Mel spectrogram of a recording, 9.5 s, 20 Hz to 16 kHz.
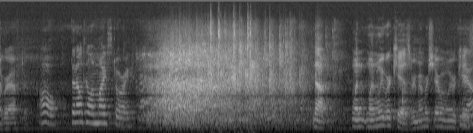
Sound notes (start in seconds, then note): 2.8 laughter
